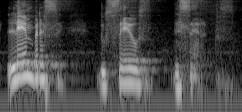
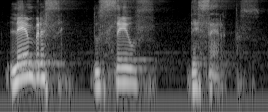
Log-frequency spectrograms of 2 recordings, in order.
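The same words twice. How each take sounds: The two takes are said the same way.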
